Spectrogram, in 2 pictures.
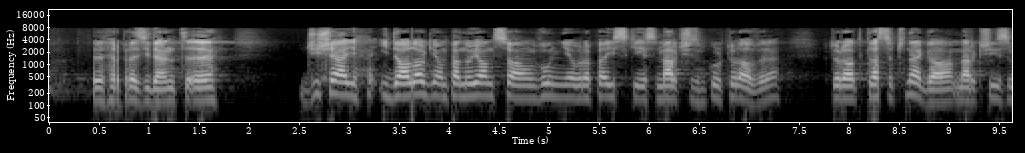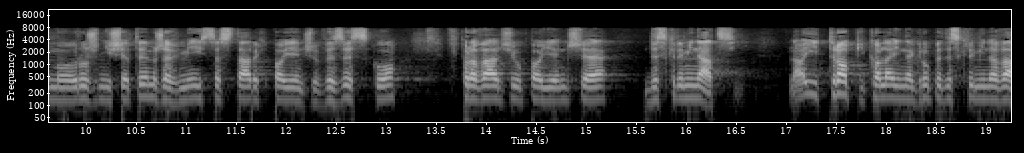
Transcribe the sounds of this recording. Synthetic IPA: xɛɾpɾɛzɨd̪ɛnt̪ | d͡ʑiɕajid̪ɛɔlɔɡʲjɔ̃w̃panujɔnt̪sɔ̃w̃vuɲiɛwɾɔpɛjskʲejɛst̪maɾkʂizmkult̪uɾɔvɘ | k̚t̪uɾɘɔt̪klasɘt͡ʂnɛɡɔmaɾkɕizmuɾuʐɲiɕɛt̪ɘmʐɛvmʲjejst̪sɛst̪aɾɘxpɔjeɲd͡ʑvɘzɘsku | fpɾɔvad͡ʑiwpɔjeɲt͡ɕɛ | d̪ɘskɾɘmʲinat̪sʲji | nʔɔ̰it̪ɾɔpʲikɔlɛjnɛɡɾupɘd̪ɘskɾɘmʲinɔva

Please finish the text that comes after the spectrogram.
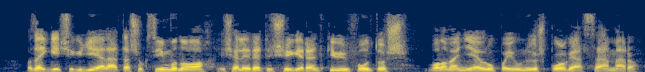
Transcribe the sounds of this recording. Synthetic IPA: ɒzɛɡeːʃːeːɡyɟiɛlːaːt̪aːʃo̞ksimvo̞nolɒḛːʃɛleːrɦɛt̪øːʃeːɡɛɾɛnt̪̚kiːvylfo̞nt̪o̞ʃ | ʋɒlɒmɛɲːiɛuɾoːpɒjiuːnijoːʃpo̞lɡaːrsa̰ːma̰ːɾɒ̰

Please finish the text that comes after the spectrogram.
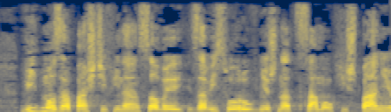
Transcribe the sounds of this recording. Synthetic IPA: vʲid̪mɔzapaɕt͡ɕifʲinansɔvɛjzavʲiswɔɾuvɲɛʂnat̪samɔ̃w̃xʲiʂpaɲjɛ̰̃

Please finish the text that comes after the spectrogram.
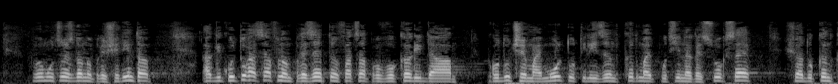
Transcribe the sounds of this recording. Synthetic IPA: vəmult̪sumeskd̪oamnəpɾe̞ʃe̞d̪int̪əaɡɾikult̪uɾase̞afləɨnpɾe̞ze̞nt̪ɨnfat̪sapɾo̞vo̞kəɾijd̪e̞a | pɾo̞d̪ut͡ʃe̞majmult̪ut̪ilizɨnd̪̚kɨt̪majput̪sine̞ɾe̞surse̞ | ʃiad̪ukɨnd̪

